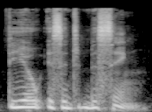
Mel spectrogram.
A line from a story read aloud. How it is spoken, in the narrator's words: Betty said calmly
